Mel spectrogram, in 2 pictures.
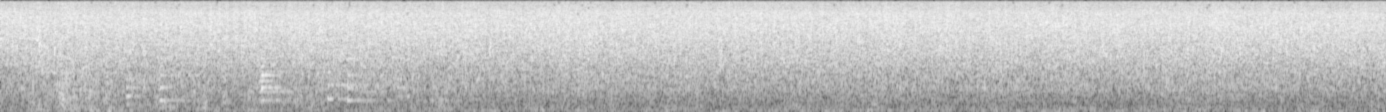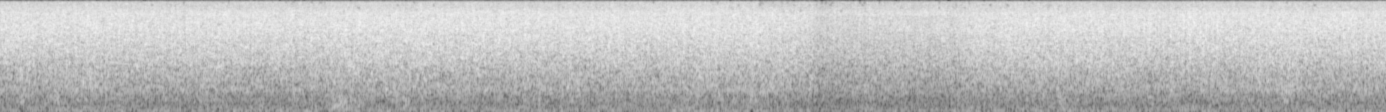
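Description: Water churns and sloshes against a wooden boat.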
